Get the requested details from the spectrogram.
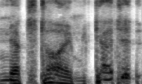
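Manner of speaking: deep, low monster voice. Imitating the villain Claw from Inspector Gadget: Dr. Claw monster voice. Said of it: "that's a monster voice".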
